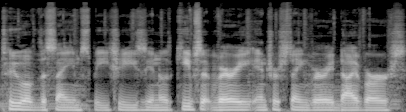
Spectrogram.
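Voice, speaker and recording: With music in the background, a man talks in a Southern US accent. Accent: noticeable Southern US. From Texas. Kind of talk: casual video game tour narration. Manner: hesitant, many filler words.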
